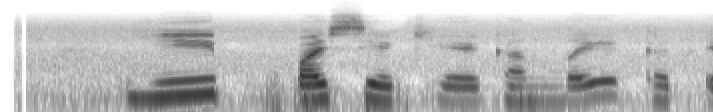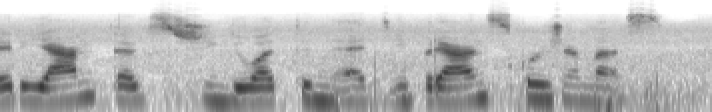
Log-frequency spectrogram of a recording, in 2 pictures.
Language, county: Lithuanian, Marijampolė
